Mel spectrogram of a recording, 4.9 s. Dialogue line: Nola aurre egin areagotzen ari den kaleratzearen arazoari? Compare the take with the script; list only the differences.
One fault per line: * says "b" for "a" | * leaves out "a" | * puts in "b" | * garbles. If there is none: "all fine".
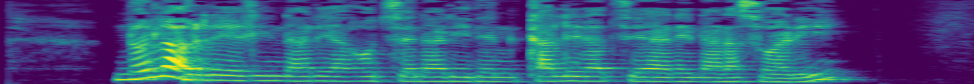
all fine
